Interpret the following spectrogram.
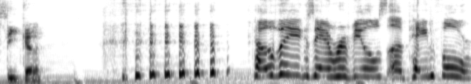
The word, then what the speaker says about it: theca: It's pronounced Theka.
